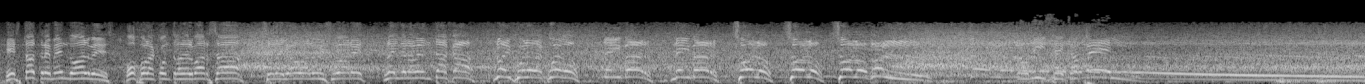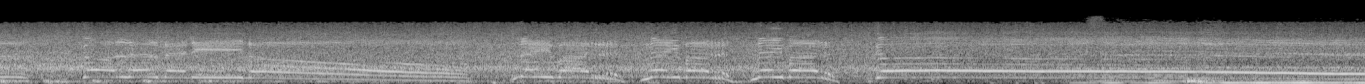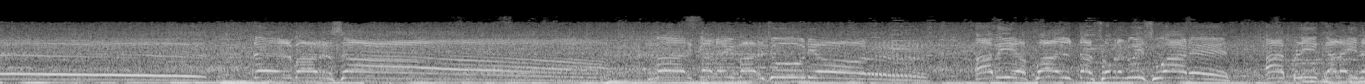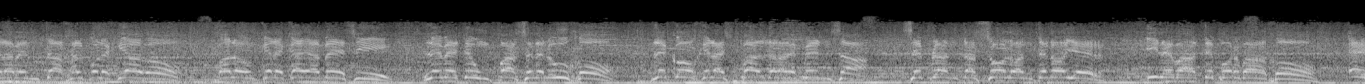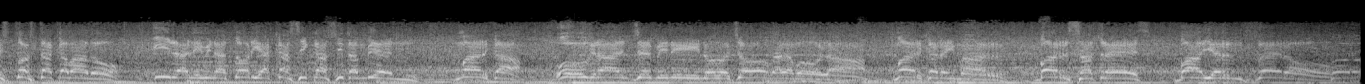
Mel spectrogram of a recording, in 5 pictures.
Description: Transmissió del partit de la fase eliminatòria de la Copa d'Europa de futbol masculí entre el Futbol Club Barcelona i el Bayern München.
Final del partit amb la naracció del gol de Neymar i reconstrucció de la jugada.
Esportiu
